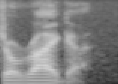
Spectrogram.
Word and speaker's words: Auriga: This is the alpha star in the constellation Auriga, or sometimes pronounced Auriga.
